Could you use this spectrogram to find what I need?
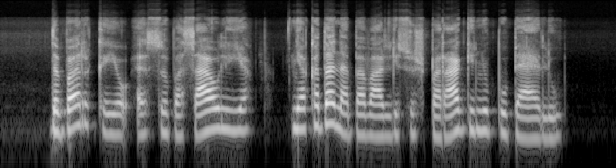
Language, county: Lithuanian, Vilnius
